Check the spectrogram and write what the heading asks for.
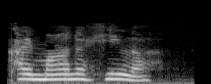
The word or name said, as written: Kaimana Hila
